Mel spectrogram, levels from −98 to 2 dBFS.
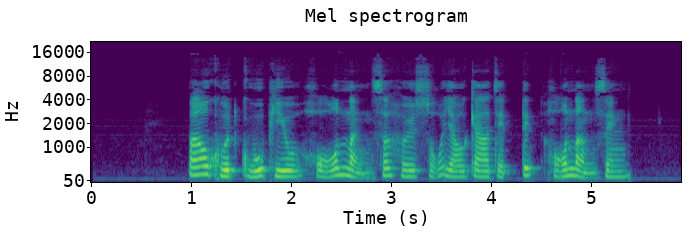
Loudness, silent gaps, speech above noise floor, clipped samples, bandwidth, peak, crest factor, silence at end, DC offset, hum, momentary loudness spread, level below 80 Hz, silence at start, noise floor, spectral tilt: -23 LUFS; none; 47 dB; under 0.1%; 10.5 kHz; -6 dBFS; 18 dB; 0.5 s; under 0.1%; none; 9 LU; -66 dBFS; 1 s; -70 dBFS; -6 dB/octave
